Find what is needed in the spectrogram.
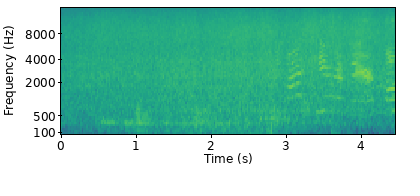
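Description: Steady rushing and splashing of water around a river-rapids ride raft, with a low murmur of voices; high-pitched voices rise over the water near the end.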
